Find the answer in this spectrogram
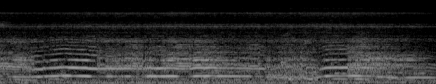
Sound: buzzes on mouthpiece

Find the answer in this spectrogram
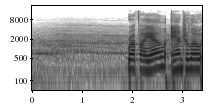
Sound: cheering

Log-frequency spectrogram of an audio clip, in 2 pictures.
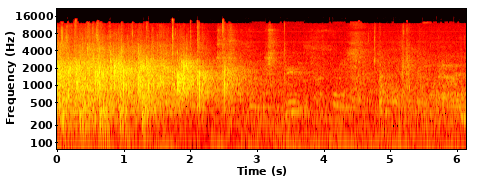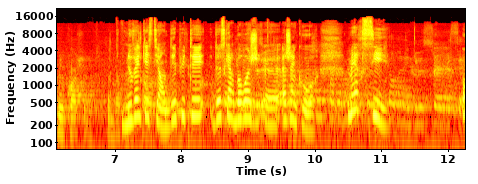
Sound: applause

